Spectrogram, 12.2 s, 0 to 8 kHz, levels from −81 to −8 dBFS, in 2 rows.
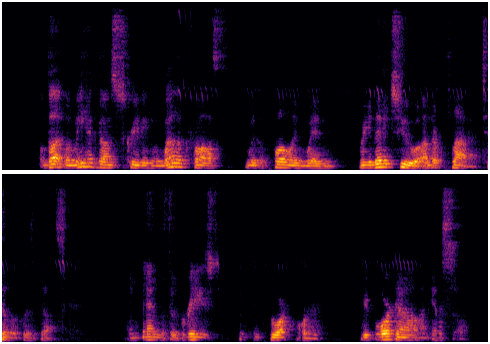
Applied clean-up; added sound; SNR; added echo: neural mask model DeepFilterNet 3.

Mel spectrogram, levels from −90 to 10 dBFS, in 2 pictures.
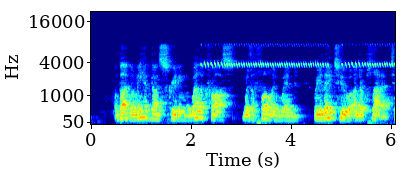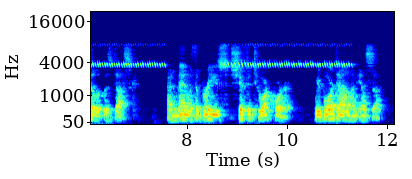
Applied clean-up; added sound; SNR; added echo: classical method WPE with log-MMSE.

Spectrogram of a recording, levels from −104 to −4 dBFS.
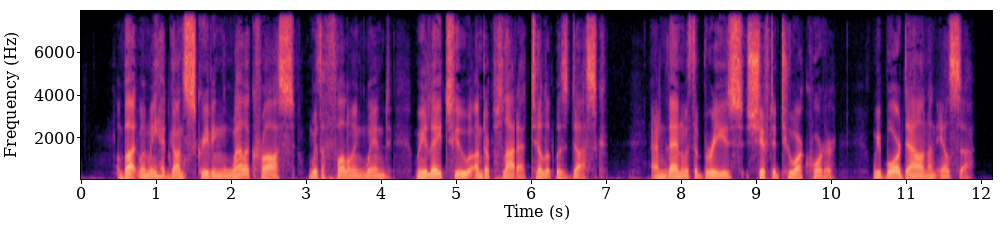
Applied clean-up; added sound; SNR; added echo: none; none; none; none.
